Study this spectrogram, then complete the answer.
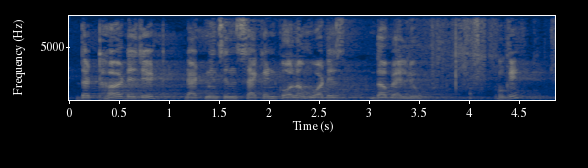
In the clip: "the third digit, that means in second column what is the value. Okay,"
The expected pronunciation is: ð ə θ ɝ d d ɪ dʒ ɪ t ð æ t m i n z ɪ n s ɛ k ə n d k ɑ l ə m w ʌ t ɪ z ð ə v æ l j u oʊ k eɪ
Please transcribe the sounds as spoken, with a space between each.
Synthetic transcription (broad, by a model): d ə t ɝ d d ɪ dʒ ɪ t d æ t m i n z ɪ n s ɛ k ə n d k ɑ l ə m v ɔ t ɪ z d ə v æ l j u oʊ k eɪ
